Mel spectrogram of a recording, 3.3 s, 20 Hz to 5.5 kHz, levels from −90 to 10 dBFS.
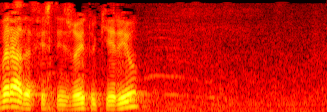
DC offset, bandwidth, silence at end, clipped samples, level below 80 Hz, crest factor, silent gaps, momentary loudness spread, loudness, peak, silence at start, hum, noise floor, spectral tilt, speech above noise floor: under 0.1%; 5.4 kHz; 1.15 s; under 0.1%; -48 dBFS; 18 dB; none; 25 LU; -16 LUFS; 0 dBFS; 0 s; none; -42 dBFS; -7 dB/octave; 27 dB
